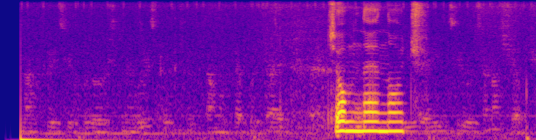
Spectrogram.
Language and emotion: Russian, neutral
